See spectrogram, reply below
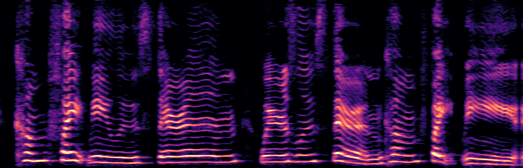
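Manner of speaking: put-on petulant whine at a very high pitch. Describing a character from the novels, imitate his whiny petulant taunt. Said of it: "most petulant, whiny".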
